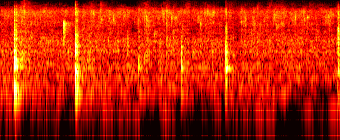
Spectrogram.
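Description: A spoon scrapes and taps in a bowl, mixing turmeric, Kashmiri chilli, coriander and cumin powders into the water left from ground banana flower, with a few sharp knocks in an uneven rhythm and no talking.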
